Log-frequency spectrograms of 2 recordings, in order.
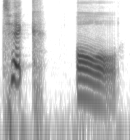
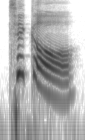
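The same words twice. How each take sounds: First: Tick-ole split slowly, ending in ol; sounding out words. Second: Said in the usual way. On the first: Shown as a demonstration. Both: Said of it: "Let's divide it into syllables".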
